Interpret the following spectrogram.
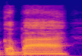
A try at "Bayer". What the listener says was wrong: Bayer, Bayer. The G is silent. It's not Gabayer. it's Bayer. It's like Bayer aspirin.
